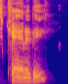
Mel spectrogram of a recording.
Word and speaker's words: Cannady: It's Kennedy. It's spelled C-A-N-N-A-D-Y. That was it. N-N-A-D-Y.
